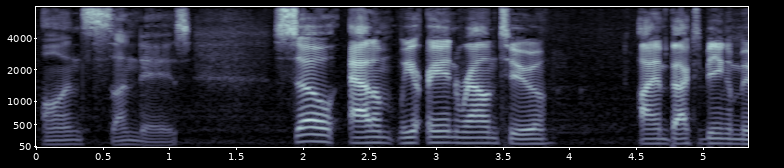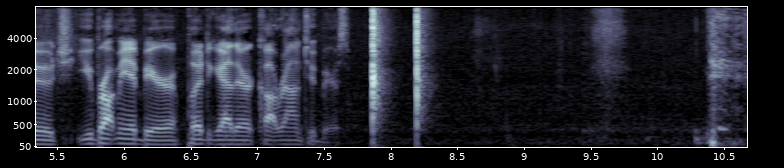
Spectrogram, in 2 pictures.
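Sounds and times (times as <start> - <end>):
speech: 0.1 - 7.8, 10.3 - 10.6
hand claps: 7.9 - 8.4.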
